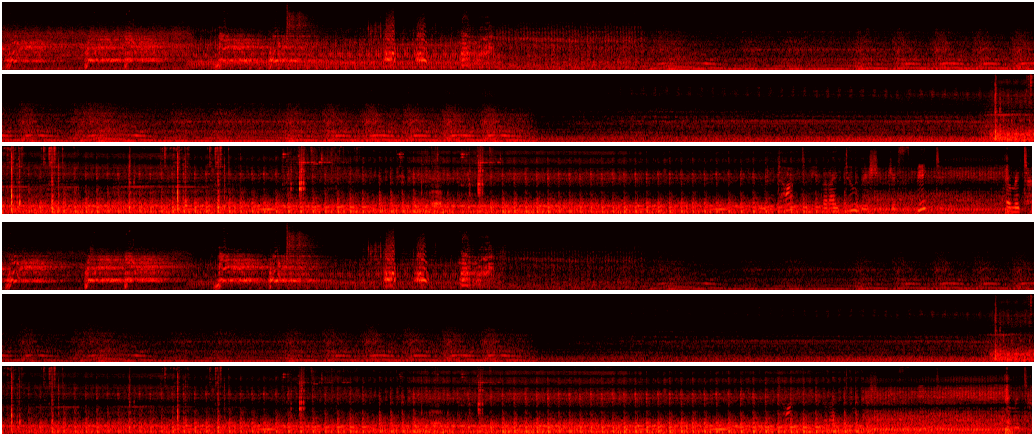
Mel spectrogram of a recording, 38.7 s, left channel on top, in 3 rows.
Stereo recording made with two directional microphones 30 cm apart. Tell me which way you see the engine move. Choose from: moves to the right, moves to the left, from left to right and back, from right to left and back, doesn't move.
moves to the right.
